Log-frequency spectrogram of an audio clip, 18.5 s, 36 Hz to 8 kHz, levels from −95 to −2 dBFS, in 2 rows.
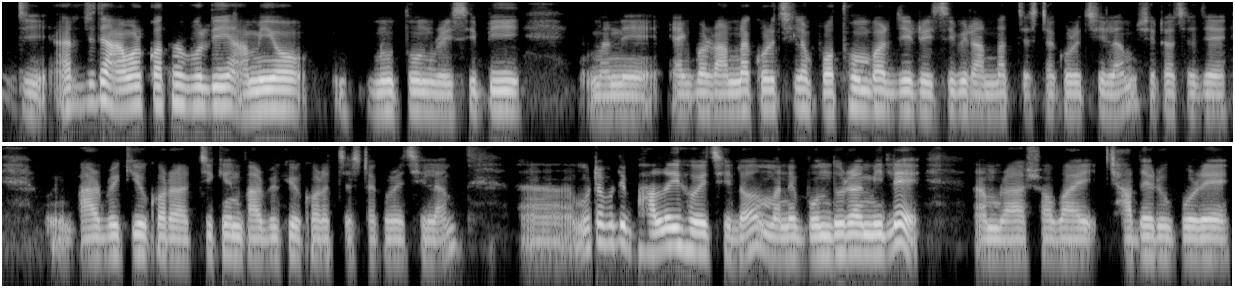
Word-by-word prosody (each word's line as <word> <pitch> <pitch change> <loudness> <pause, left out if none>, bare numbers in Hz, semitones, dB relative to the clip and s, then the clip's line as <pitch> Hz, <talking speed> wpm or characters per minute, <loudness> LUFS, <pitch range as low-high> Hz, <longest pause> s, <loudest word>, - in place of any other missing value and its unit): জি। 125 - -5 0.3
আর 145 - +2
যদি 175 +2 +2
আমার 155 +2 +5
কথা 160 +1 +2
বলি 150 0 +3 0.2
আমিও 135 +2 +7 0.7
নতুন 125 0 +1 0.2
রেসিপি, 125 +3 -1 0.7
মানে 110 0 0 0.4
একবার 120 +2 -1
রান্না 120 +2 +2
করেছিলাম 135 0 0
প্রথমবার 135 +1 +2
যে 130 - +3
রেসিপি 125 +2 -2
রান্নার 115 +1 -3
চেষ্টা 115 +1 -7
করেছিলাম 120 0 -2
সেটা 120 0 -9
হচ্ছে 115 0 -7
যে 115 - +2 0.5
উ - - -10 0.2
বারবিকিউ 120 +3 0
করার, 115 -3 +1
চিকেন 125 0 -1
বারবিকিউ 115 +2 -1
করার 115 -1 -2
চেষ্টা 110 +1 -7
করেছিলাম। 110 +1 -3 0.6
আ - - -8 0.4
মোটামুটি 190 +2 +1
ভালোই 160 +5 +5
হয়েছিল। 130 -5 +2 0.3
মানে 120 +1 +2
বন্ধুরা 130 +2 +4
মিলে 130 - +5 0.6
আমরা 110 0 0 0.2
সবাই 110 0 -1 0.2
ছাদের 115 +2 -1
উপরে 115 +1 +2
120 Hz, 135 wpm, -26 LUFS, 115-135 Hz, 0.7 s, আমিও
